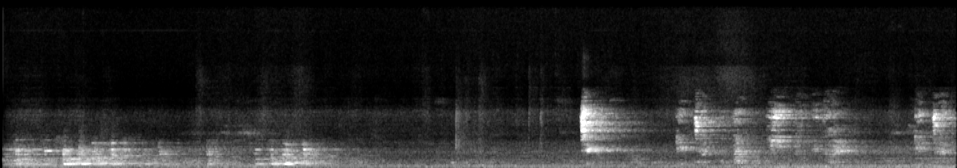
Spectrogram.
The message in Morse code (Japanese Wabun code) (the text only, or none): none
